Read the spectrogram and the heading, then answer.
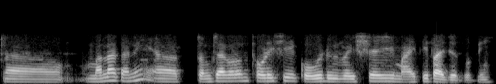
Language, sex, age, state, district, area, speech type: Marathi, male, 18-30, Maharashtra, Akola, urban, conversation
